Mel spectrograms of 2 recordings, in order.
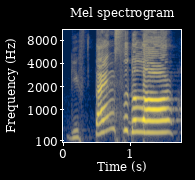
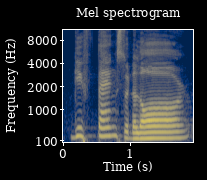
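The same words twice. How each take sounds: First: It is said with joyful, energetic intonation. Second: It is said with flat, unvaried intonation. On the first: The speaker calls it right. "suatu ungkapan yang riang gembira, bersemarak" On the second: The speaker calls it wrong. "itu bukan kalimat yang diucapkan dengan intonasi yang flat"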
